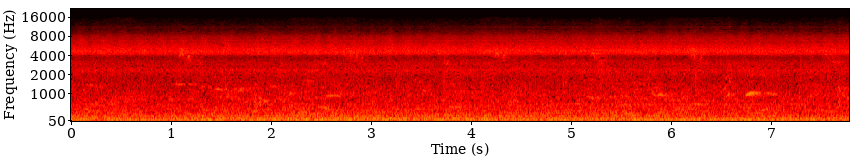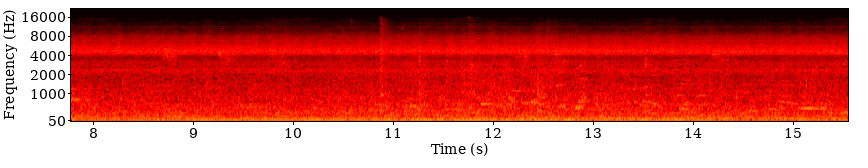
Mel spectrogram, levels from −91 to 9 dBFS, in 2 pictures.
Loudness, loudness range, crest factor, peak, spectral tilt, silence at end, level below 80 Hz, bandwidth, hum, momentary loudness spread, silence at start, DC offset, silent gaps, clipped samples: -36 LUFS; 1 LU; 14 dB; -22 dBFS; -3.5 dB/octave; 0 s; -44 dBFS; 16.5 kHz; none; 1 LU; 0 s; under 0.1%; none; under 0.1%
